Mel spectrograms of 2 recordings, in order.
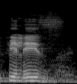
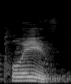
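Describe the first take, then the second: First: "প্লিজ" said as "পিলিজ" with an extra vowel before the L; mock the learner's split "প্লিজ"; wrong way imitated. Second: "প্লিজ" with P and L joined, no extra vowel; correct pronunciation. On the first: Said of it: "ঠিক এভাবে বলেন". ("প্লিজ" ভুলভাবে, মাঝে স্বরধ্বনি ঢুকিয়ে) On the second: Shown as a demonstration. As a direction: demo a clean "প্লিজ" cluster. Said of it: "একইভাবে দেখেন". ("প্লিজ" সঠিকভাবে, প ও ল একসাথে)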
